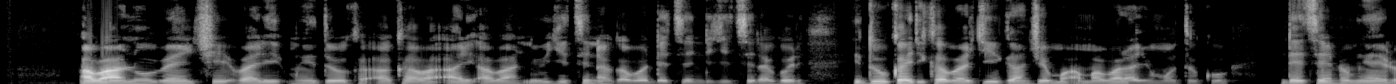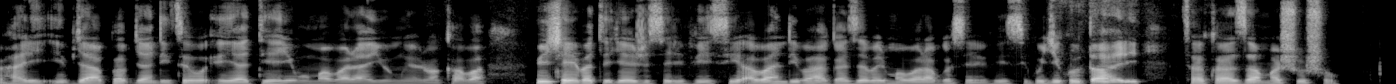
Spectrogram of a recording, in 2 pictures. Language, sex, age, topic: Kinyarwanda, female, 18-24, finance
